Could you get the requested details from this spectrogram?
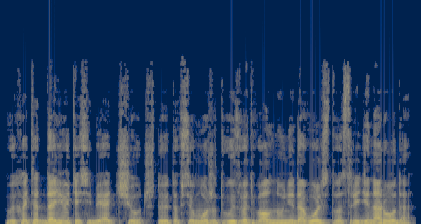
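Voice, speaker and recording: A man's voice: fairly high pitch, animated, lightly acted. A man reading as a coldly furious young emperor. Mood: cold anger. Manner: slow, measured, sarcastic rebukes. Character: young male emperor, cold and cutting. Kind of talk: audiobook character voice.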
